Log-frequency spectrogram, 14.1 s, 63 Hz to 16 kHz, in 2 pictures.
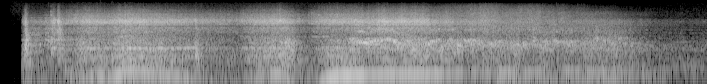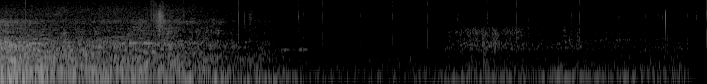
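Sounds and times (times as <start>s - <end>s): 
car jackrabbit start in a big city: 0.2s - 9.0s.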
